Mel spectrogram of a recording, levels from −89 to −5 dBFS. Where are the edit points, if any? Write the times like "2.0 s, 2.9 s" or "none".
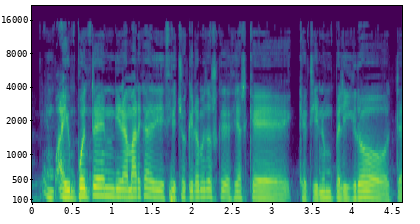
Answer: none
